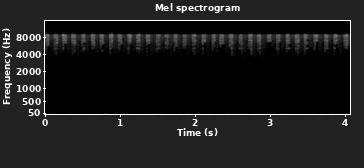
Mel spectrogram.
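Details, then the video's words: Korean katydid 등줄어리쌕쌔기, recorded in 2020 for the National Institute of Biological Resources, sings rapid, high-pitched, sizzling pulses at roughly four per second without pause against a quiet background. "등줄어리쌕쌔기, 여러번 듣기, 곤충소리"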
